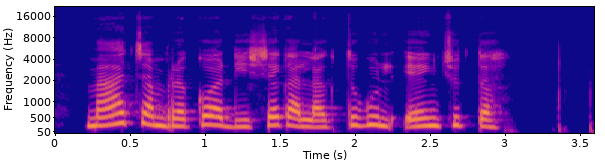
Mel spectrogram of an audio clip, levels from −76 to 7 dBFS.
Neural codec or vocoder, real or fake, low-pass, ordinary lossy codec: none; real; 19.8 kHz; none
